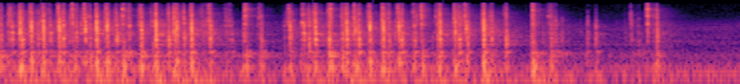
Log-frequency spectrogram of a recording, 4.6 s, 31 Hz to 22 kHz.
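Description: Fingertips of both hands type on a small 68-key backlit mechanical keyboard with round typewriter-style plastic keycaps on a silver metal plate. About two dozen bright, sharp clacks come in an uneven rhythm with almost no ring. The keystrokes thin out and fade toward the end.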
